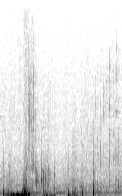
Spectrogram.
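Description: Footsteps on a hard floor mixed with handling noises: papers rustling and a plastic water bottle being picked up, loudest about half a second in, then a few separate clicks and knocks.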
